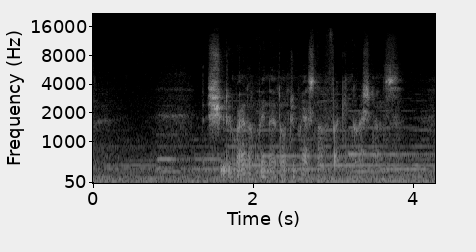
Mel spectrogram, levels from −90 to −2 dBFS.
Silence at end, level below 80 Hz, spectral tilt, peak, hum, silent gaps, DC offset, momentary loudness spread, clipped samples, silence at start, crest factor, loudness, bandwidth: 0 s; -56 dBFS; -4 dB/octave; -20 dBFS; none; none; under 0.1%; 18 LU; under 0.1%; 0 s; 22 dB; -41 LUFS; 16 kHz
